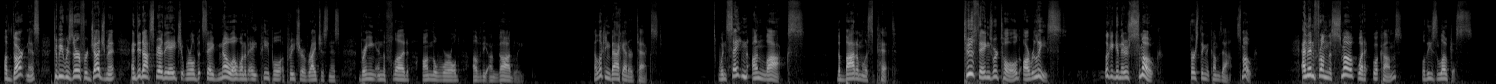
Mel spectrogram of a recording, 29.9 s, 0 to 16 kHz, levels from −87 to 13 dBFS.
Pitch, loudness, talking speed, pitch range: 170 Hz, -31 LUFS, 150 wpm, 150-225 Hz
